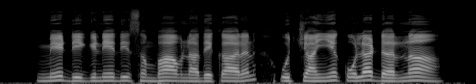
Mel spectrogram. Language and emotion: Dogri, fearful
